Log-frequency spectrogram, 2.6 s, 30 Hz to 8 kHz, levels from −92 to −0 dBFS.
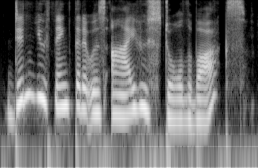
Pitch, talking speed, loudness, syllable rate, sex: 210 Hz, 255 wpm, -16 LUFS, 5.2 syllables/s, female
